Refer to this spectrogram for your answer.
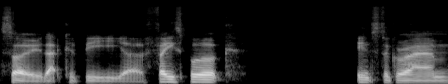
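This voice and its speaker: With a British accent, a man speaks at a fairly low pitch in a dry, close sound with no echo. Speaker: customer success specialist. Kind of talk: webinar tutorial. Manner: casual, hesitant with fillers.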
